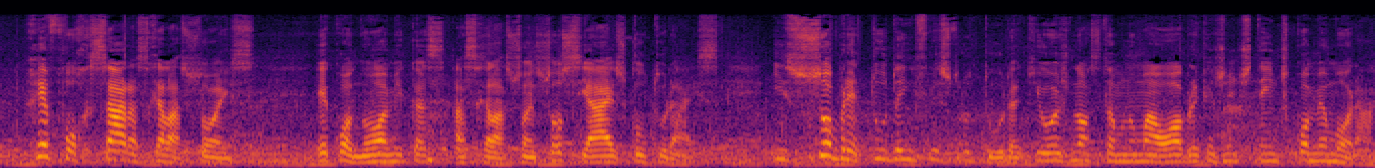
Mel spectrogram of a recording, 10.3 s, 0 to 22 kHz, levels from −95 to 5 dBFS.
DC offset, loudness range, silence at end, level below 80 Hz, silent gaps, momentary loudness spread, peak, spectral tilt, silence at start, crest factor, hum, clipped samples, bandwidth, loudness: under 0.1%; 3 LU; 0 s; -56 dBFS; none; 11 LU; 0 dBFS; -5 dB/octave; 0 s; 22 dB; none; under 0.1%; 15.5 kHz; -23 LUFS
